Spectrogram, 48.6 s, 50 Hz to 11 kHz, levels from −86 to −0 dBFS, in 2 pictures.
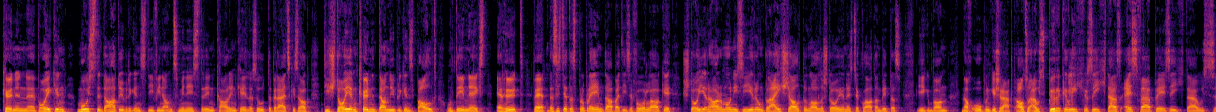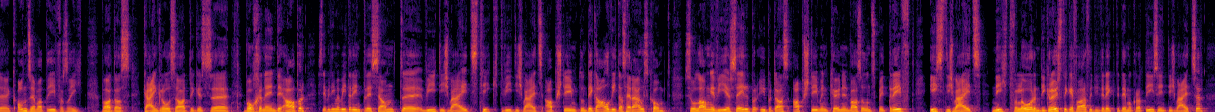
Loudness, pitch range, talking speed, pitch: -22 LUFS, 130-155 Hz, 130 wpm, 140 Hz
